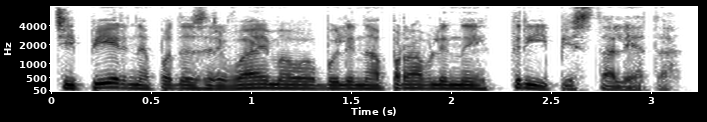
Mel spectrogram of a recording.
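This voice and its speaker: Male audiobook narrator, mid pitch, dry close studio sound, steady. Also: brisk, no echo. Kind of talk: scripted narration.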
